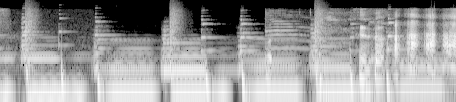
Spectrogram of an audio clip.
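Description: A cat meows loudly and close by, giving a series of drawn-out, insistent cries one after another.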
